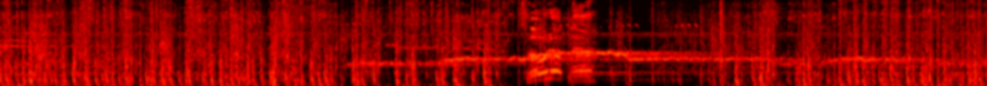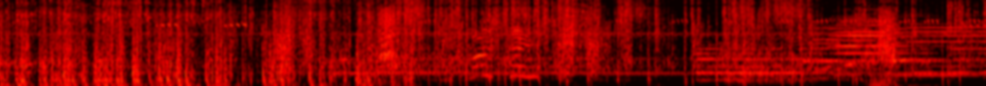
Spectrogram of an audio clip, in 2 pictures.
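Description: Horse hooves clop steadily on a dirt path.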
